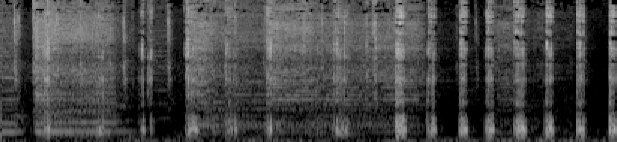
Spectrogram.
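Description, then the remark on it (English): A person imitates a pig's oink by sucking air through a part of the throat while closing it, a string of short, snorting grunts, a few spaced out at first and then quickening into a rapid, steady run of oinks. “That's supposed to be a pig.”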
